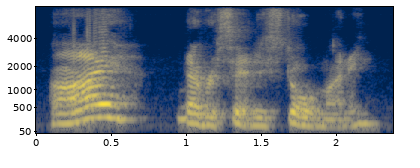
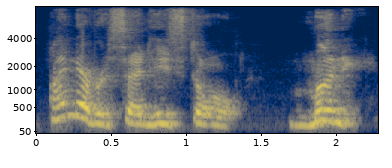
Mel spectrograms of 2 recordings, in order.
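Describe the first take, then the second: First: The word 'I' is stressed. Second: The word 'money' is stressed.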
